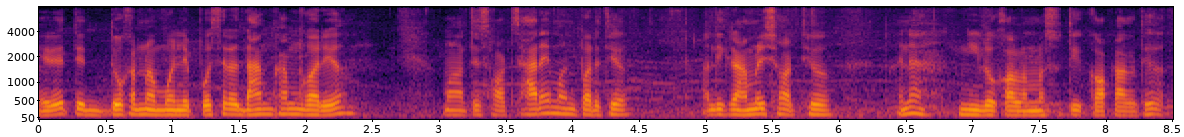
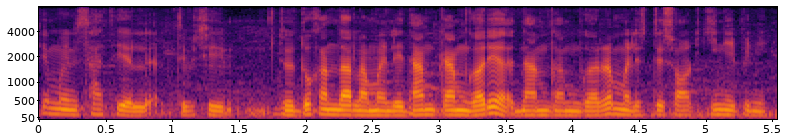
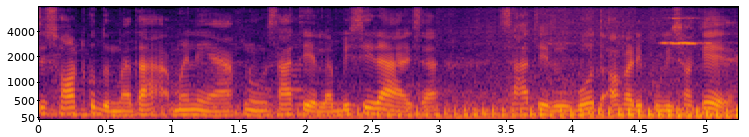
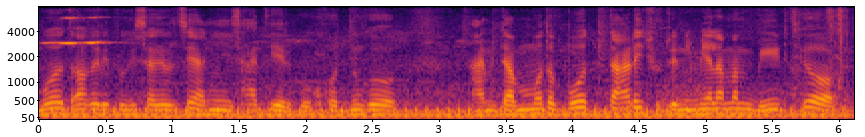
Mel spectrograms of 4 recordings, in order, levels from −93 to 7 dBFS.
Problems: constant background noise, background conversations at intervals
